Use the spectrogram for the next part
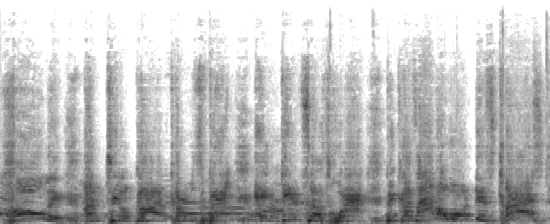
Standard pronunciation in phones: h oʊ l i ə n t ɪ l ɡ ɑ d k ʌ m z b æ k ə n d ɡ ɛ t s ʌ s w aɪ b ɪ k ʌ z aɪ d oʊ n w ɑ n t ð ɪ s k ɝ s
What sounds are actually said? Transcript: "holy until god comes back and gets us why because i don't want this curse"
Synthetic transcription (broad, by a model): h oʊ l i ə n t ɪ l ɡ ɑ d k ʌ m z b æ k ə n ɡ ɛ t s ʌ s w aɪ b ɪ k ʌ z aɪ d oʊ n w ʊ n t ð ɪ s k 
